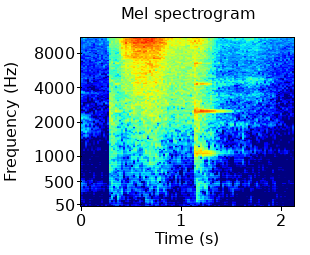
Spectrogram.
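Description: A wooden cutting board being slid across and set down on a kitchen counter, giving a short scraping rush. About a second in there is a light clink that rings briefly.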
